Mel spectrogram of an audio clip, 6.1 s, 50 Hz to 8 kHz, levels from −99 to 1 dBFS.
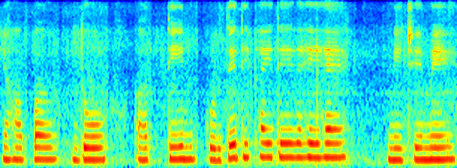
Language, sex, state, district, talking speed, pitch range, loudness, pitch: Hindi, male, Maharashtra, Gondia, 120 wpm, 205-245 Hz, -16 LUFS, 215 Hz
